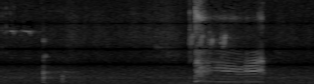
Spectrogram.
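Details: Friendly, curious grey squirrel making weird noises at the back of a house: a few faint clicks, then one drawn-out, slightly falling nasal moan lasting under a second.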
